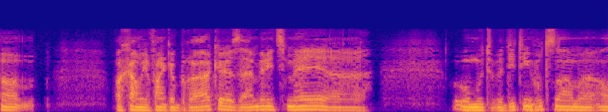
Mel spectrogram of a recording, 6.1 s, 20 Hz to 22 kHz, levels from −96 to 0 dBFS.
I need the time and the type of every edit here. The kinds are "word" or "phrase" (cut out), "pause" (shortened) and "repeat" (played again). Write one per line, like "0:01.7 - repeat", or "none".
none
